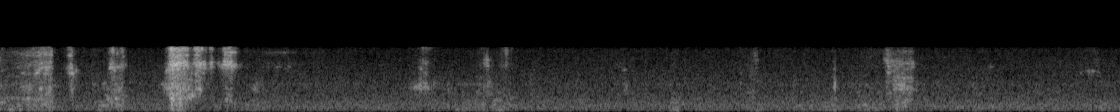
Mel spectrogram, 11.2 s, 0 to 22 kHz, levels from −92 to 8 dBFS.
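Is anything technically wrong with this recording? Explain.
Yes. Throughout, the speech carries Speex codec damage: a low-rate CELP coder, plausibly around 11 kbps, has too few bits for the excitation signal, so voicing turns noisy and hoarse, and nothing remains above about 3.8 kHz.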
